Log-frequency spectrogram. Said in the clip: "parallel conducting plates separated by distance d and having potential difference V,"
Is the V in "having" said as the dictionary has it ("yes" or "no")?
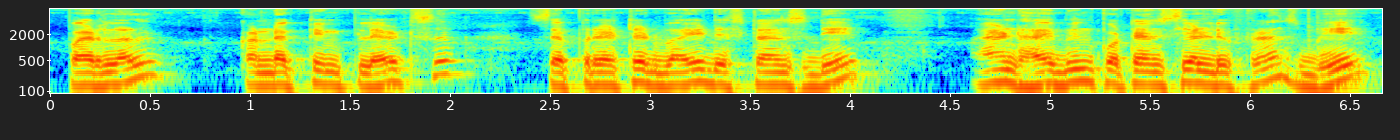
no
